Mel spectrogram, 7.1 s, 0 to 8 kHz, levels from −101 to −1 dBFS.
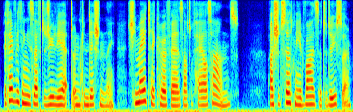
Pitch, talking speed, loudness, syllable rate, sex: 215 Hz, 205 wpm, -18 LUFS, 6.4 syllables/s, female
